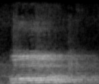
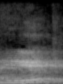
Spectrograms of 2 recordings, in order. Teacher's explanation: ये हमारे हैं प्लुत स्वर, जिसमें 3 गुना टाइम लगता है।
